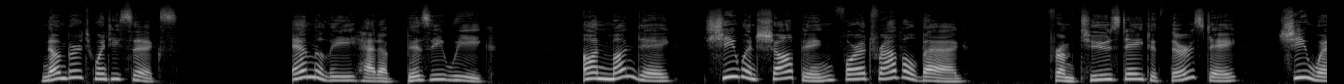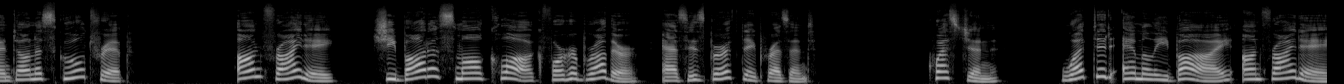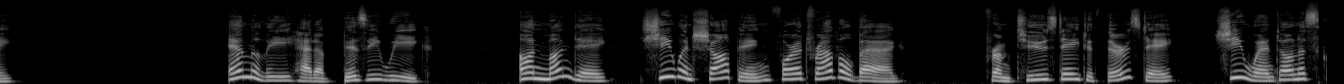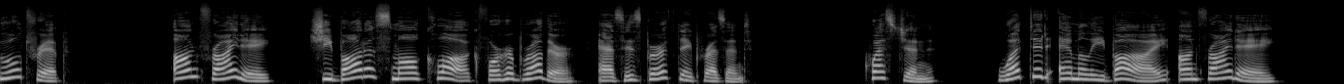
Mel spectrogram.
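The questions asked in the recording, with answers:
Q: What did Emily buy on Friday?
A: A small clock for her brother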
